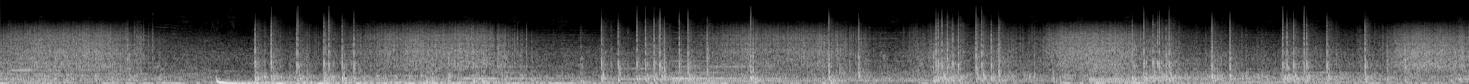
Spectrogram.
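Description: Aerial fireworks shells bursting overhead: repeated sharp bangs and crackling, with a loud bang about two seconds in.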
